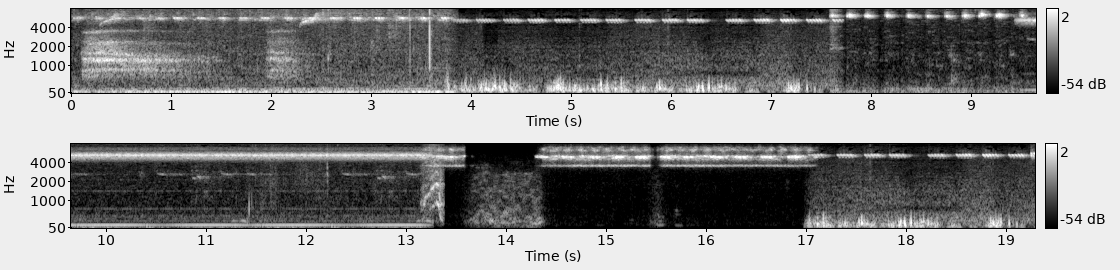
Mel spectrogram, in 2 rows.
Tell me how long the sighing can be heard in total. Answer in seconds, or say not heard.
2 s.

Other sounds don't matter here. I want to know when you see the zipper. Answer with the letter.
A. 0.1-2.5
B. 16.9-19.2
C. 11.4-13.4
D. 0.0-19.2
C.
